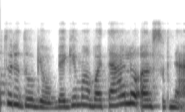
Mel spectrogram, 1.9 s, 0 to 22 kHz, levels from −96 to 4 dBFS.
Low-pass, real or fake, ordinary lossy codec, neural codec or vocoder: 7.2 kHz; real; Opus, 32 kbps; none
